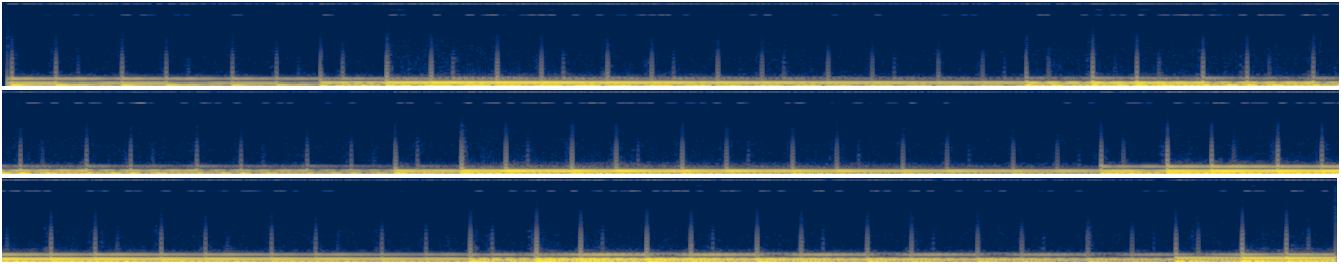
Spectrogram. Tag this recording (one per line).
art
performance
sounds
